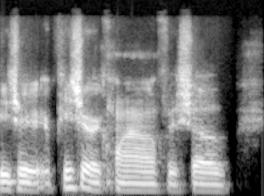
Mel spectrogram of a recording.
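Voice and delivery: plain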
